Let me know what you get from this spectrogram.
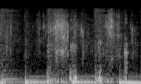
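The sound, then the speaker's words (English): Someone chews a bite of turkey: moist, squishy smacks and small crunches across a second and a half, with a low voiced hum running underneath. “Hold on. Another little bite.”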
